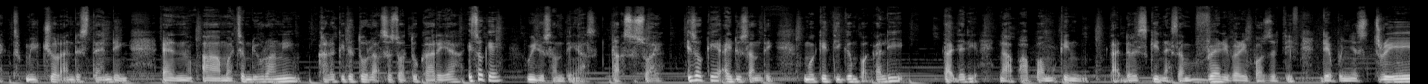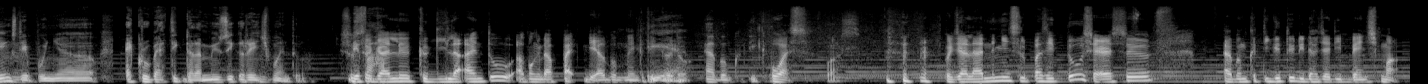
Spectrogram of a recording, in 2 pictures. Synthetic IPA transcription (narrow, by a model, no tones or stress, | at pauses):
ɛk̚t̪mjut͡ʃuəlʔã̰ndəst̪ɛ̃ndɪŋʔɛ̃nəmãt͡ʃamdiuɾaŋnikalawkit̪at̪ola̰ʔsəsuat̪ukaɾiaitsoke | widusamt̪ɪ̰ŋʔɛ̰lst̪a̰ʔsə̥suaj | itsokeʔa̰jdusamt̪ɪŋmũŋkɪnt̪iɡəm̩pa̰ʔ̪̚kali | t̪aʔd͡ʒadiŋɡa̰ʔpaːpamũŋkɪnt̪a̰ʔdəɾiskinɛksamvɛɾivɛɾipɔzit̪ḭfdiəpuɲəst̪ɾiŋsdiəpuɲəʔɛkɾobat̪ik̚dalamːjuzɪkəɾend͡ʒmə̃nt̪u | sdoiəsəɡaləkəɡilaʔant̪ua̰lbaŋdapat̪̚dialbəmanŋkət̪iɡat̪ualbəmkə̥t̪iɡapuaspua̰s | pərd͡ʒalanãnɲasələpas̬it̪usajɾasə | albəmkət̪iɡat̪udidahd͡ʒadibɛnt͡ʃma̰k̚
